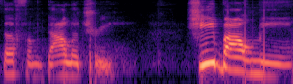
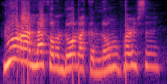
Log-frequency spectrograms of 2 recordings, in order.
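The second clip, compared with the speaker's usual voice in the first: irritated retort; 5 semitones higher, 5 dB louder, faster than usual. Retold or imitated. Retold scolding of uncle.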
